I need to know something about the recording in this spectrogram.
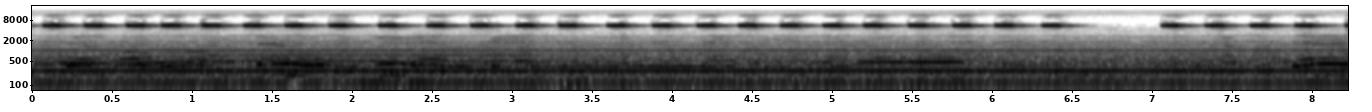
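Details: Cricket calling as a bedtime sound and mouse repellent; quick high chirps about four a second, briefly pausing near the six-second mark before resuming, over a steady low hum and faint soft tonal sounds.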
